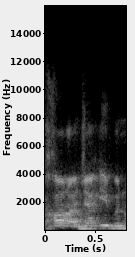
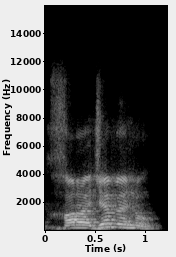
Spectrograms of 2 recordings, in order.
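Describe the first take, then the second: First: The i of ibnu is pronounced separately. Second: The i of ibnu is skipped and linked. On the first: The speaker calls it wrong. "Bacanya enggak kharaja ibnu enggak" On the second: The speaker calls it right.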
